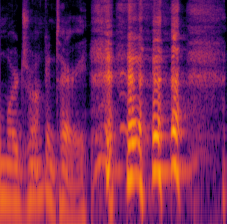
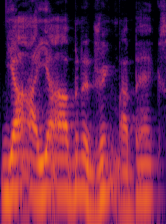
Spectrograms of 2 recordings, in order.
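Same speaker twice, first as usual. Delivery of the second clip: fake German accent, casual delivery; 4 dB quieter than usual. Repeating own line about drinking beer in a put-on German accent. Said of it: "Sounded German just now".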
